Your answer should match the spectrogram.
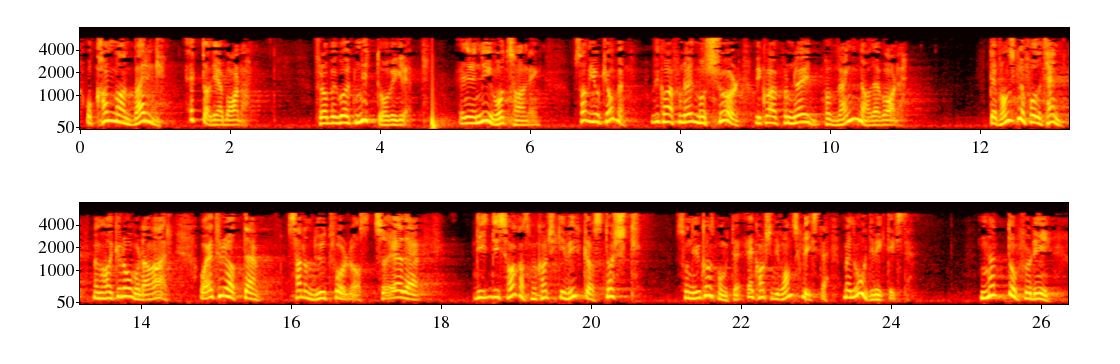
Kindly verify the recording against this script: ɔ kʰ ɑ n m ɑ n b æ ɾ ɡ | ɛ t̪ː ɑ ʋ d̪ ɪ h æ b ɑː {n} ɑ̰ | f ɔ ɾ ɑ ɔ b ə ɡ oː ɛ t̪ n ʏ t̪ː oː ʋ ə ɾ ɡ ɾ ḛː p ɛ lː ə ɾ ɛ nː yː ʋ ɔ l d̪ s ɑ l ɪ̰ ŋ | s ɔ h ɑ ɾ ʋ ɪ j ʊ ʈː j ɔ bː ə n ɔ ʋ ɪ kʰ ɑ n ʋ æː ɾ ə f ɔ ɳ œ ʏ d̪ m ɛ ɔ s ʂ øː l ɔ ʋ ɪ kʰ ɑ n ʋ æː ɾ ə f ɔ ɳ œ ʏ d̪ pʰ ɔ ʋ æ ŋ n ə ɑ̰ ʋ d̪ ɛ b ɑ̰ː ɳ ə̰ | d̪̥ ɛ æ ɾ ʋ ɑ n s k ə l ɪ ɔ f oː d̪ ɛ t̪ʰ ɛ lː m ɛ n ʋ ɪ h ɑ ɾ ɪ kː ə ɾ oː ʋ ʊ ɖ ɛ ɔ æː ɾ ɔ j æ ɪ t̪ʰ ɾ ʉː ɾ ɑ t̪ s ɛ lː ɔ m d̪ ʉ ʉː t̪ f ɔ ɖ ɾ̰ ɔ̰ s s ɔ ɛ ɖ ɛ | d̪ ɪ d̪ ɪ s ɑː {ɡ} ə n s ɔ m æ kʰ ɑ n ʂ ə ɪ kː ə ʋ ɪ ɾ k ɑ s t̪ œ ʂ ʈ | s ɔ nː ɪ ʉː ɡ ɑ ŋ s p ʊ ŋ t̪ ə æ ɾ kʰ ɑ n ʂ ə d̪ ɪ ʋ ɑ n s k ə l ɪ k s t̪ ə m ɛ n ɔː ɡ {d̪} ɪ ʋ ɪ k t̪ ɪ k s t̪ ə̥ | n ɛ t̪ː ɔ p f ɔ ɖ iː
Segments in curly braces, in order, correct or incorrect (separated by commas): incorrect, incorrect, correct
